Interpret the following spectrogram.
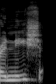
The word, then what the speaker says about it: niche: important to follow and niche or aneasha as we pronounce it in Ireland when it comes to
